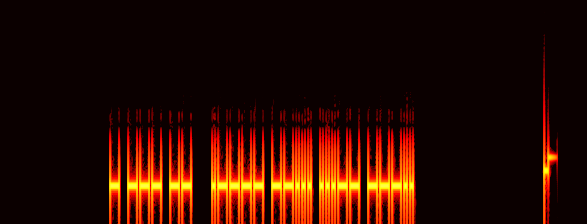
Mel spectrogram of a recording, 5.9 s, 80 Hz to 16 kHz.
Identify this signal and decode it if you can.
Morse code, heard as a keyed tone, about 40 wpm, 700 Hz. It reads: TOM 1738
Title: CWT Exchange 40wpm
